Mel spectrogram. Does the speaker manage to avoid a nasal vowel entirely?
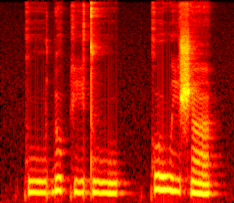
no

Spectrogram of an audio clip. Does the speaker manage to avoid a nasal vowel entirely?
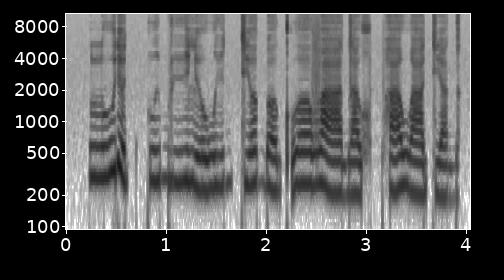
yes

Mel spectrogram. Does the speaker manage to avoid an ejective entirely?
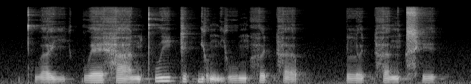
yes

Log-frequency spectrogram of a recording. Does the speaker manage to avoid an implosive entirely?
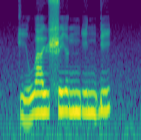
no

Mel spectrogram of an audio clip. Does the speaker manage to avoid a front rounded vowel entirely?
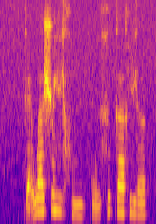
no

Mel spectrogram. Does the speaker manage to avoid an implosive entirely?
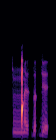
no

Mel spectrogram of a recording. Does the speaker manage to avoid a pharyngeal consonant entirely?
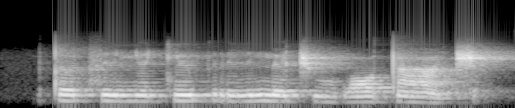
yes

